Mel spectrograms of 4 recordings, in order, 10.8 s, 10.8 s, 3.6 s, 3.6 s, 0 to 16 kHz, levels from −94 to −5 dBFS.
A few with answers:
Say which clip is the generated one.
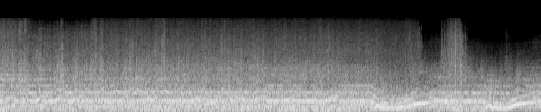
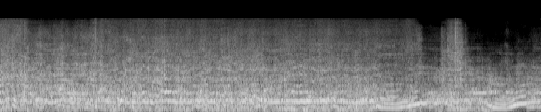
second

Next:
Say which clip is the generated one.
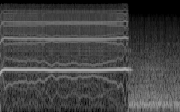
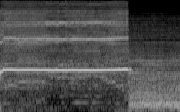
second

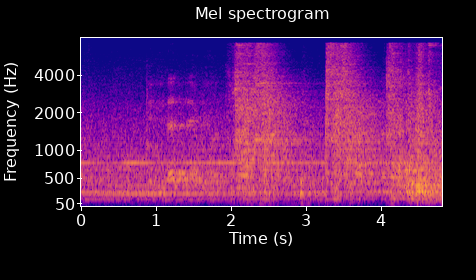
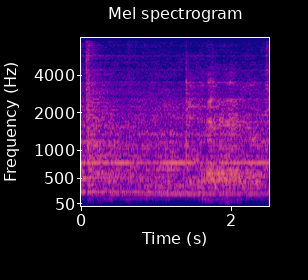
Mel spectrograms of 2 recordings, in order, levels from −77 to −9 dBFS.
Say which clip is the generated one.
second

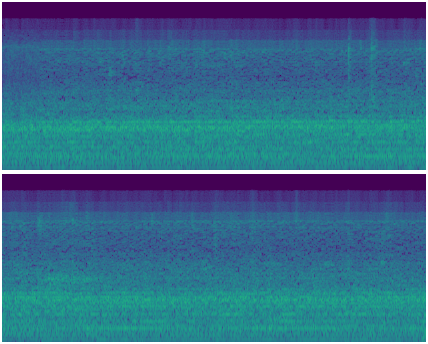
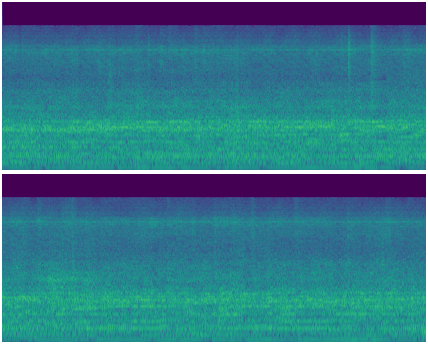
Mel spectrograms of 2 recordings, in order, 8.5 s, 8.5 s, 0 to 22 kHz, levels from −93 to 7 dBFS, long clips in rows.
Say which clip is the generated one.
second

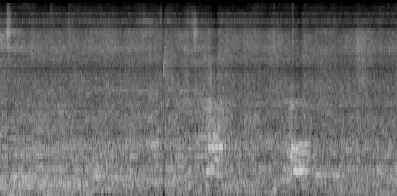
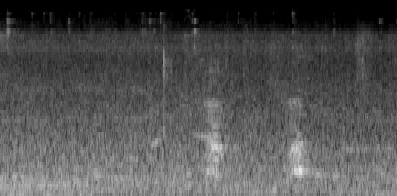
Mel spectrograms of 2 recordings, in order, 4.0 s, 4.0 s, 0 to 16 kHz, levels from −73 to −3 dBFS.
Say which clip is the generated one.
first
